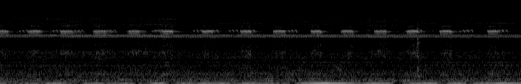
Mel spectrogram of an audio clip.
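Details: Grass insects calling as study background: high chirps in quick, slightly uneven pulses about three a second over a steady shrill tone, with a low rumbling hum beneath.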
